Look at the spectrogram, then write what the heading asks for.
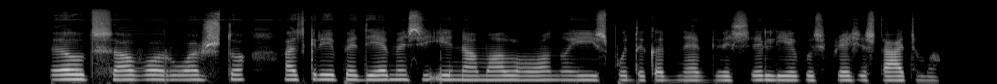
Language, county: Lithuanian, Telšiai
